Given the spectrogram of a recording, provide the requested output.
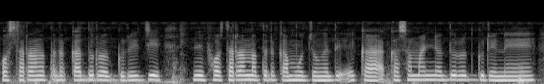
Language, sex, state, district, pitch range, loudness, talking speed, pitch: Chakma, female, Tripura, Unakoti, 195-210 Hz, -13 LUFS, 145 wpm, 200 Hz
